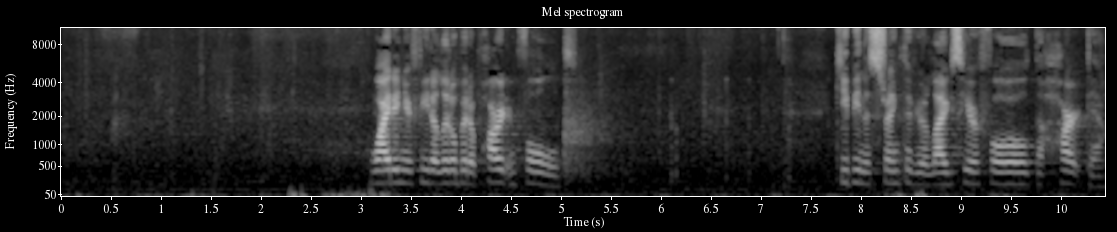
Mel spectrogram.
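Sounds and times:
footsteps walking forward on a yoga mat during a yoga class: 0.0s - 3.1s, 5.0s - 7.6s
speech: 3.1s - 5.2s, 7.8s - 10.4s.

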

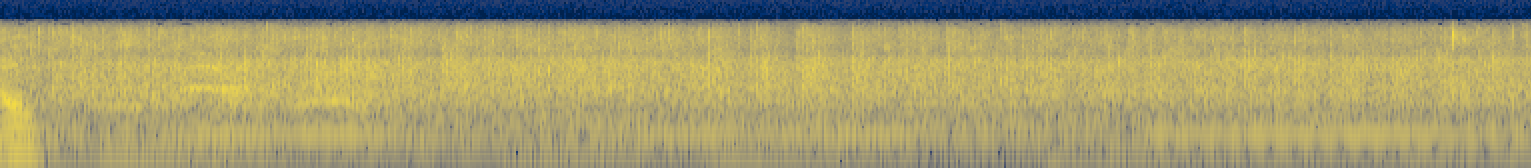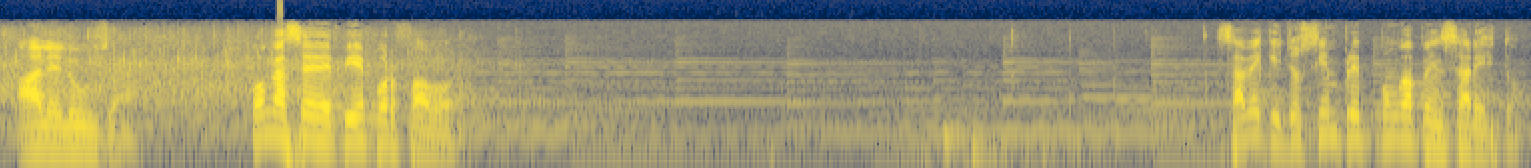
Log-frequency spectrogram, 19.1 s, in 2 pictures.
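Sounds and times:
speech: 0.0s - 0.4s, 9.7s - 10.5s, 11.1s - 12.6s, 17.2s - 19.1s
audience applause: 0.0s - 12.5s.

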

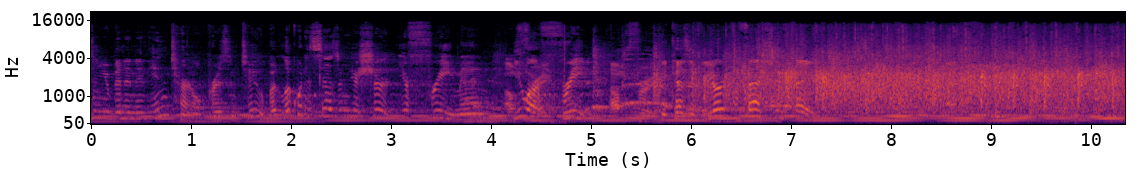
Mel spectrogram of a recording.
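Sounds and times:
speech: 0.2s - 9.6s
church family applauding: 5.2s - 10.3s.

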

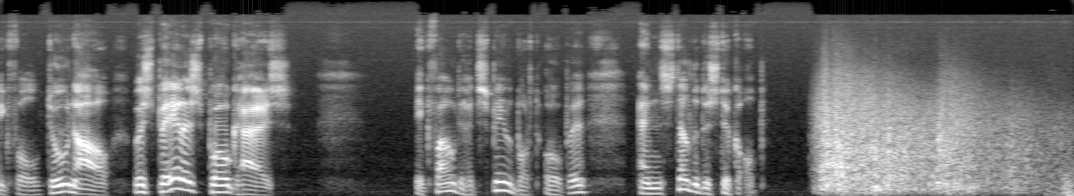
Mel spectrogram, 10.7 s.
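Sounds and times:
speech: 0.0s - 3.0s, 4.2s - 8.6s
rolling thunderclap: 8.1s - 10.7s.

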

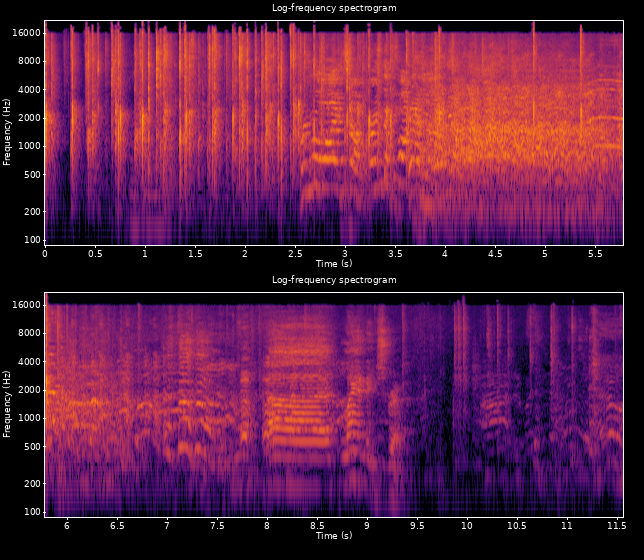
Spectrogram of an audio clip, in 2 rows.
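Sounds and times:
audience applause: 0.0s - 7.3s
speech: 2.7s - 4.4s
laughter: 5.8s - 7.6s, 10.4s - 11.5s.

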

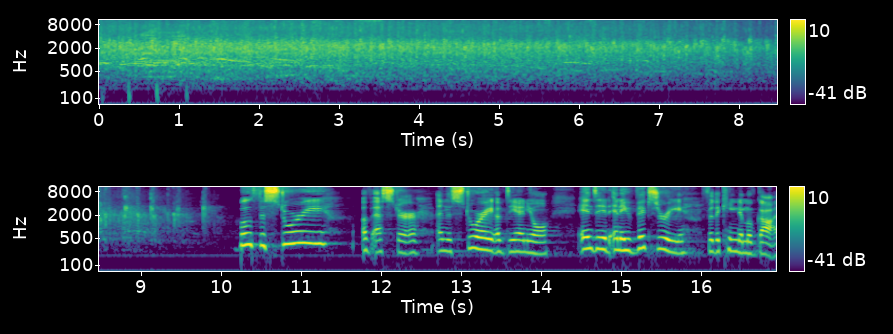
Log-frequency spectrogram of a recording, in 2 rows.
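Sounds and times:
audience hand clap of praise: 0.0s - 10.0s
speech: 10.3s - 16.9s.

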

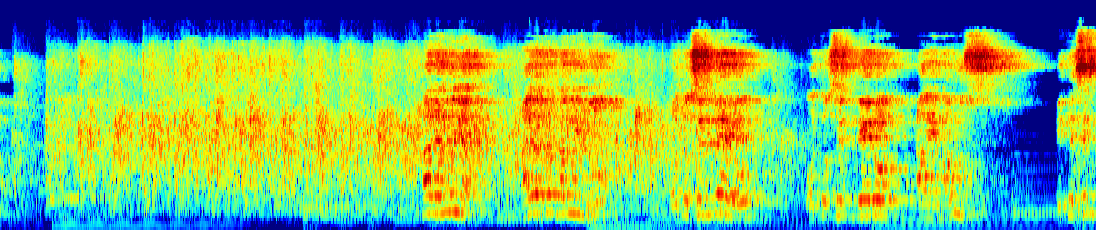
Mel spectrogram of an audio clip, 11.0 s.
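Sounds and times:
audience applause: 0.0s - 8.1s
speech: 4.2s - 4.7s, 6.9s - 9.9s, 10.7s - 10.9s.

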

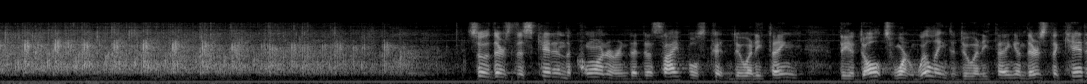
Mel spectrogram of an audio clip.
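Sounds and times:
audience applause: 0.0s - 4.4s
speech: 4.8s - 10.8s.

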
